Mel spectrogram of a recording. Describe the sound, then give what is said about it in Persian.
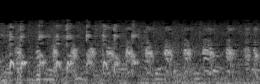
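Chukar partridge calling, a bird kept in Tajikistan for hunting and partridge fights: many rapid, raspy clucking notes repeated in a steady, even rhythm, loud and alone. “این صدای کپک یکی از پرنده های خوشخوان و خیلی دوست داشتنی مردم تاجیک است.”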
